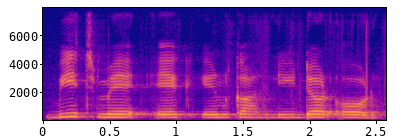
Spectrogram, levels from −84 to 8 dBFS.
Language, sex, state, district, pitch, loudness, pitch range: Hindi, female, Bihar, Patna, 205 Hz, -15 LUFS, 200-215 Hz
